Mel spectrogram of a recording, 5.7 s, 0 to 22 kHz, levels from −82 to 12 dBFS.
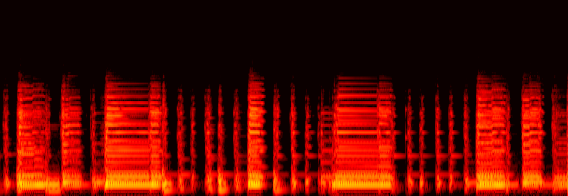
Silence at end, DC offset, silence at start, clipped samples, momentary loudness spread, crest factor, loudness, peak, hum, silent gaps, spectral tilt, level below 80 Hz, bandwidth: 0 s; under 0.1%; 0.05 s; under 0.1%; 15 LU; 16 dB; -27 LUFS; -10 dBFS; none; none; -9.5 dB/octave; -58 dBFS; 5.2 kHz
